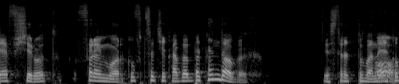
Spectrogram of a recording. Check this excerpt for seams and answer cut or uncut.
uncut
